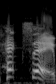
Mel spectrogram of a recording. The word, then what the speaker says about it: Hexe: I'm gonna say Hexa again, but it's actually Hex. No, it's Hex. It's Hexe, but I'm gonna pronounce it Hex because it sounds better.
